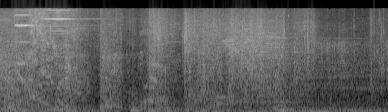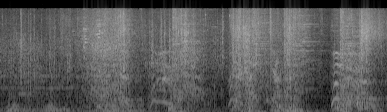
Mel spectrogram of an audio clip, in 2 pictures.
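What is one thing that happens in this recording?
A sword slashes and clangs in a fight.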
